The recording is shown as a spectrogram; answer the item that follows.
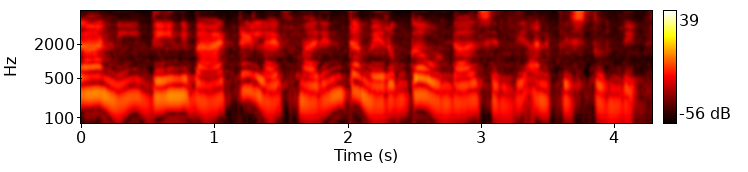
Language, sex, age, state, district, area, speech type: Telugu, female, 18-30, Telangana, Adilabad, urban, spontaneous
